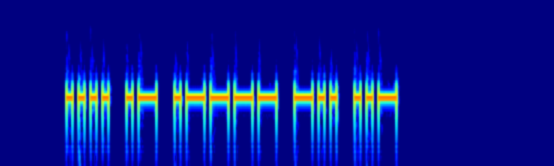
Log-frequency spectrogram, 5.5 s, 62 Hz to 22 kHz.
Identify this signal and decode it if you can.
Morse code, heard as a keyed tone, about 20 wpm, 700 Hz. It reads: HA1DU
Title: DXCC-100 Call Signs - 5 Characters - Repeated 2x - 20wpm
